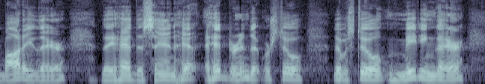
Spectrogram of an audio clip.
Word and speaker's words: Sanhedrin: in the New Testament, the Sanhedrin or Sanhedrin, depending on how you like to pronounce it. Sanhedrin is probably the right way because that's the way I pronounce it. So that's close enough.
